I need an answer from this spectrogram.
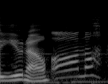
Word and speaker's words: ユノ: Oh, it's pronounced Yuno.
